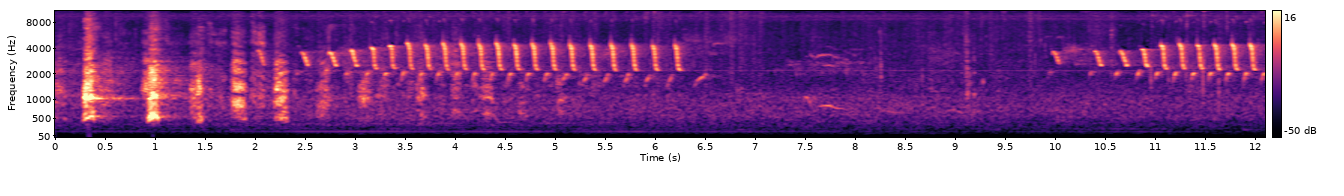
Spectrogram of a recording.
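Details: Vizsla at playtime in the den: a burst of about half a dozen sharp, uneven barks in the first seconds, then quiet, with a high, fast, repeated bird trill running through the background.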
